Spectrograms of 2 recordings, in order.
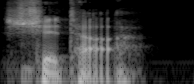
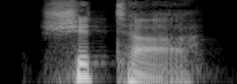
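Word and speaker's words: Schiit: And they say it's pronounced Shitta. – Shitta. – Which does not. – Shitta. – Does not, it's a proud German name.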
